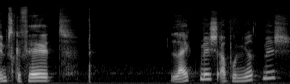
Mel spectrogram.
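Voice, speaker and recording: A man speaks in a high voice. The sound is dry and close with no echo. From Germany, Thuringia (near Erfurt). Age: 20s. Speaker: gaming YouTuber. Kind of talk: casual vlog monologue. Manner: hesitant, many fillers.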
